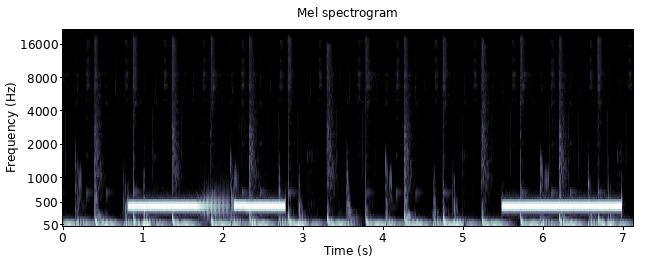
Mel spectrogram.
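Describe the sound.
A phone call to a grandmother is placed: a steady low-pitched line tone sounds in two long stretches, broken once by a brief warble, over loud rhythmic beats.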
